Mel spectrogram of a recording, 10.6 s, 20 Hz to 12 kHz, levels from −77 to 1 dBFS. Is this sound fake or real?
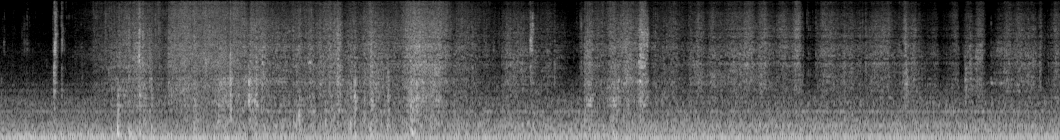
real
